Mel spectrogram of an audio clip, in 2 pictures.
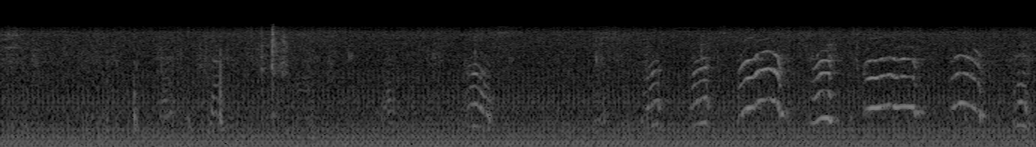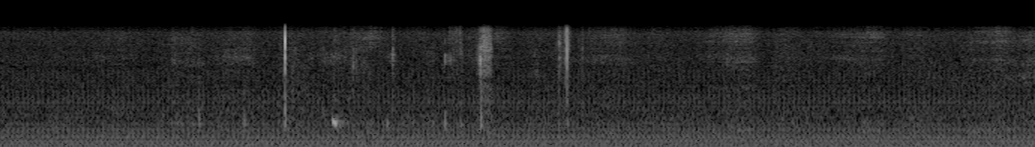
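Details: Three-day-old Rottweiler puppies on Easter morning give faint, squeaky whimpers in short arched bursts, clustered mid-clip, with a few sharp clicks over a steady low indoor hum.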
